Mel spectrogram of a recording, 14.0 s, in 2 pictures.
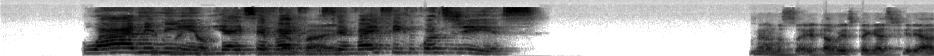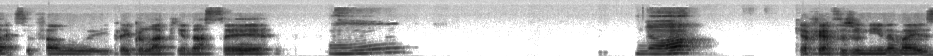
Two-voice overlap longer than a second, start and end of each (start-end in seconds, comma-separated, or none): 1.1-2.8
